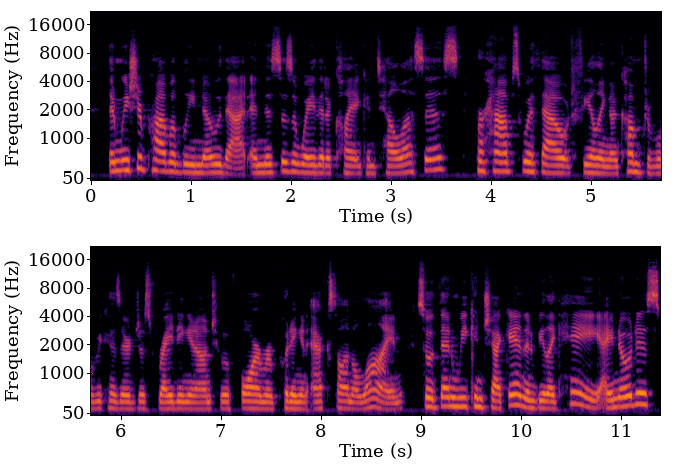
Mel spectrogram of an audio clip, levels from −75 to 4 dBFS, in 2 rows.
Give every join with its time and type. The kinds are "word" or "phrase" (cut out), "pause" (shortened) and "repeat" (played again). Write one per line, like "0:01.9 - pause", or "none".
0:03.7 - pause
0:08.9 - pause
